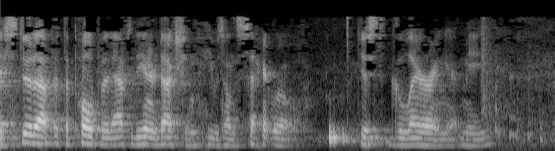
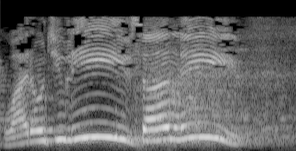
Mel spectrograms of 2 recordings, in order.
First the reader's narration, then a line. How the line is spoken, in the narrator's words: I yelled back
